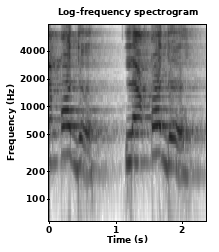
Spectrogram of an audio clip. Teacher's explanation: لقد، قوف یہاں پر 2 نقطوں والا ہے، موٹا حروف ہے، دال کلکلا میں آتا ہے، کلکلا 5 حروف ہوتے ہیں، قوف تو با جیم دال، تو یہاں پر دال کی ادائیگی کرتے ہوئے آواز کو لوٹائیں گی، وائبریشن ہوگی، لرزش ہوگی۔ لقد، لقد، قوف کو پروپر موٹا ادا کرنا ہے۔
